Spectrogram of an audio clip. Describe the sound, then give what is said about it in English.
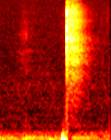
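A single sharp crack from a small leather slapper, fairly loud, with a quick hissing tail that fades over a faint low background rumble. “That ain't a whip. That's a slapper.”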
